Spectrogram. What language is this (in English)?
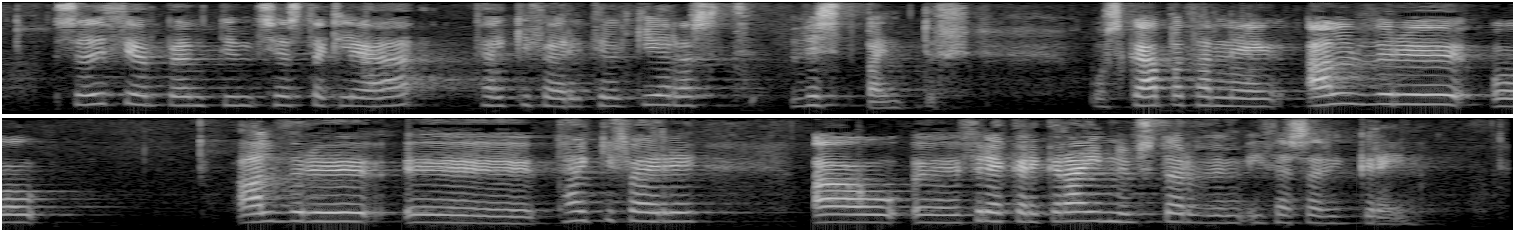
Icelandic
